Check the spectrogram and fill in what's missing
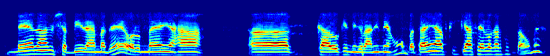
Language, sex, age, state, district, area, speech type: Urdu, male, 45-60, Delhi, East Delhi, urban, conversation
